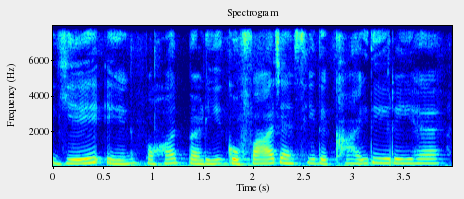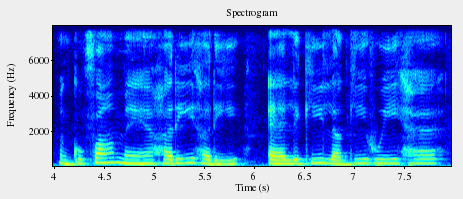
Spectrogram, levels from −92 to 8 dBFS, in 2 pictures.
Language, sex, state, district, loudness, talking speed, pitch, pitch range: Hindi, male, Bihar, Gaya, -36 LUFS, 130 wpm, 225 Hz, 215-235 Hz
